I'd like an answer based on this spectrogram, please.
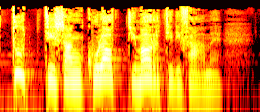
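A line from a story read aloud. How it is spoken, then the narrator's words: Monk shouting. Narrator (Italian): gridava il monaco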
